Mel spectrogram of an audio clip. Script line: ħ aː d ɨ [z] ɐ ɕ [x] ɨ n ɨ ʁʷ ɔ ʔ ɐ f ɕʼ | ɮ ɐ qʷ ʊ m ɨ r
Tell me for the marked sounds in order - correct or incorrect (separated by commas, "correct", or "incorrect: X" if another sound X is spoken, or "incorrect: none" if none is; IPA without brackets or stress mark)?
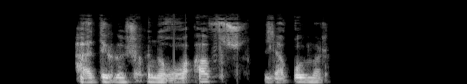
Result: incorrect: ɣ, correct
